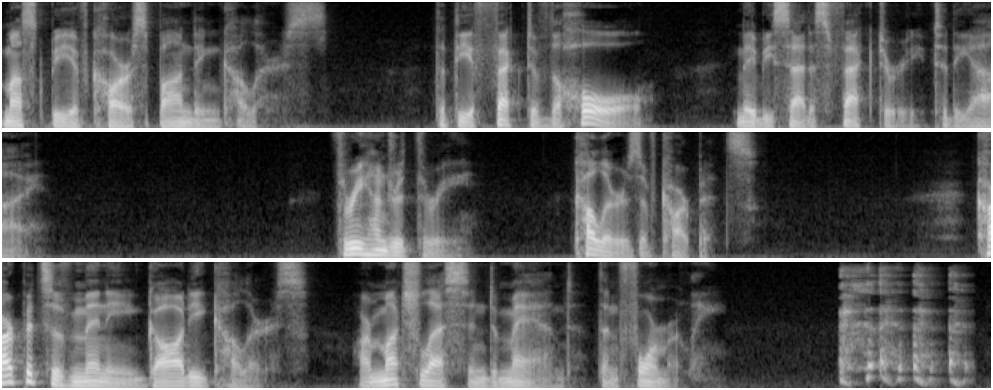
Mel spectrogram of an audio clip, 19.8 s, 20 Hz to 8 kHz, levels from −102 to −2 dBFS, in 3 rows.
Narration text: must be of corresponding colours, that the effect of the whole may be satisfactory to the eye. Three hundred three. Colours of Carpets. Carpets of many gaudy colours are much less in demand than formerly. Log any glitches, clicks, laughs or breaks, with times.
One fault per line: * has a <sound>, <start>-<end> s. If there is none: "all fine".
* has a laugh, 18.8-19.7 s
